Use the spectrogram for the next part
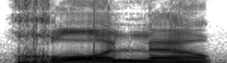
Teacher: Kha is heavy. Kha. La. Light. Qa. Heavy. Na. Light.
